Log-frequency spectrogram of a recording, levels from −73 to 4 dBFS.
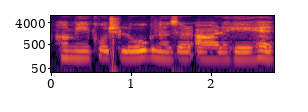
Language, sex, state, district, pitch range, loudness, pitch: Hindi, male, Assam, Kamrup Metropolitan, 125-140 Hz, -16 LUFS, 130 Hz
